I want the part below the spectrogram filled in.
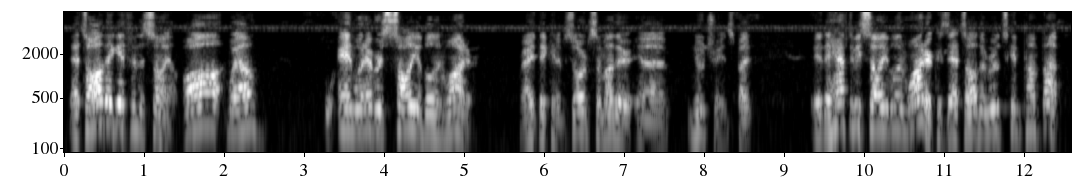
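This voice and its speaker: A man with a Wisconsin accent talks loosely and casually as a live-stream host, filling his pauses with ums and uhs. His voice sits somewhat high for a man. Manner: rambling, full of ums and uhs.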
